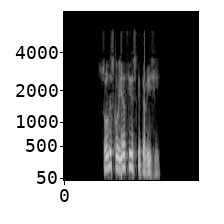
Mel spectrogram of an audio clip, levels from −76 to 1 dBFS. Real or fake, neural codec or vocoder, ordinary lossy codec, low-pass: real; none; MP3, 24 kbps; 7.2 kHz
